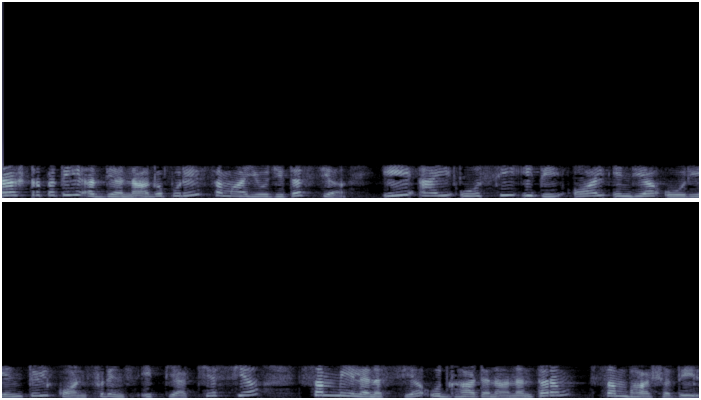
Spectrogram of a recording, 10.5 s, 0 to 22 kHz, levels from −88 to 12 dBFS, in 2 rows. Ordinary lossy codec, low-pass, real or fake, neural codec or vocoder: AAC, 32 kbps; 3.6 kHz; real; none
